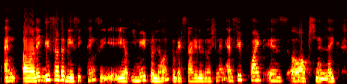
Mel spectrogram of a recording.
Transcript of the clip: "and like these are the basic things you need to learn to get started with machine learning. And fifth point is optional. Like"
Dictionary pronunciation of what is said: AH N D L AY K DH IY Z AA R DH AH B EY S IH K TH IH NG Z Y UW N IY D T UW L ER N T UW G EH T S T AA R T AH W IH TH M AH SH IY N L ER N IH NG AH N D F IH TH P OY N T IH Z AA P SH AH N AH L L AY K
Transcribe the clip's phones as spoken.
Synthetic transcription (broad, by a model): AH N D L AY K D IY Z AA R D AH B EY S IH K T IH NG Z Y UW N IY D T UW L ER N T UW G EH T S T AA R T AH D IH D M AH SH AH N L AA IH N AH N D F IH T P OY N T IH Z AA P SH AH N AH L L AY K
